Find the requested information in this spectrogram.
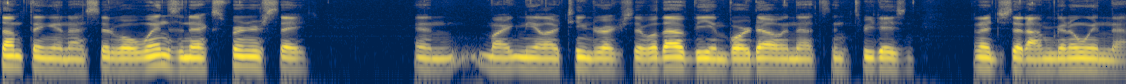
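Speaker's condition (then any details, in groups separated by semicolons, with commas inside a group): Young onset Parkinson's disease; shaky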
